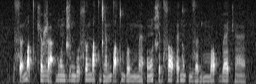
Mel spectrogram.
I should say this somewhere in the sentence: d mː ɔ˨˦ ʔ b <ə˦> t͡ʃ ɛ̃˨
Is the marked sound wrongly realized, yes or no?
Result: yes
